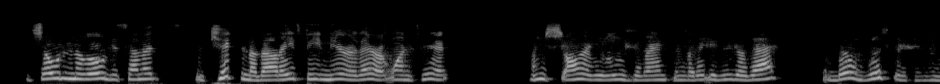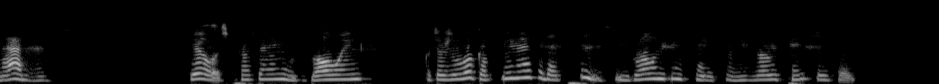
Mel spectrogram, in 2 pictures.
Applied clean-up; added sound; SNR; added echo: neural mask model Resemble Enhance denoiser.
